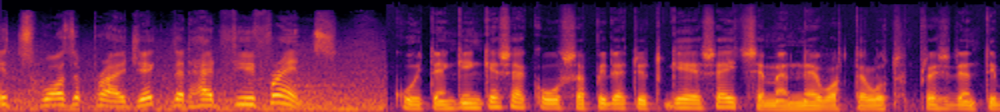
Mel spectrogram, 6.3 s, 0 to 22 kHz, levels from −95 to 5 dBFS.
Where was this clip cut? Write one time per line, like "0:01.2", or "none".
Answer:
0:02.4

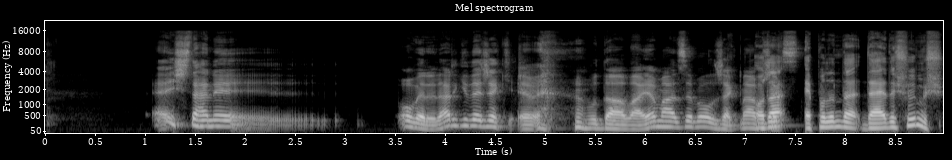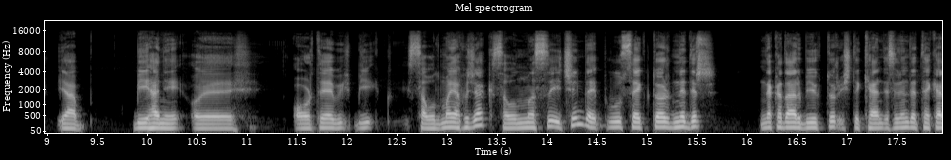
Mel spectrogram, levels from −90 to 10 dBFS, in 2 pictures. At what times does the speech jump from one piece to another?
none

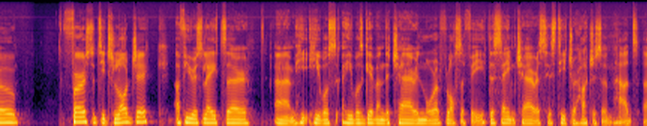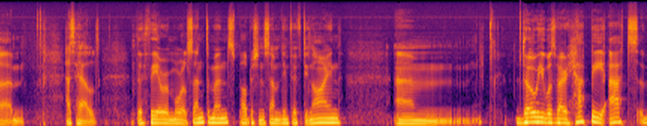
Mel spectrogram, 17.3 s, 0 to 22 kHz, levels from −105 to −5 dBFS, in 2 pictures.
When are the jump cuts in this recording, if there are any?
0:02.3
0:10.4

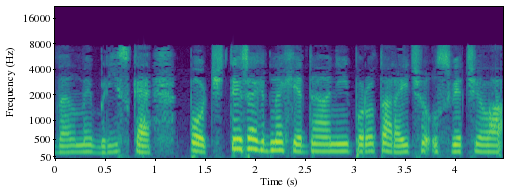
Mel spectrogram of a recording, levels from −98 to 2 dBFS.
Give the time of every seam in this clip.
0:01.2

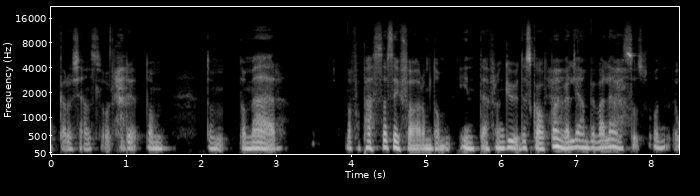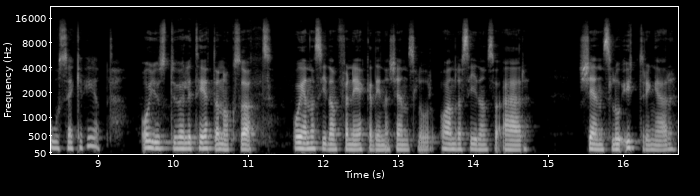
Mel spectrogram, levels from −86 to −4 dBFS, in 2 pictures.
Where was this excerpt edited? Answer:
none

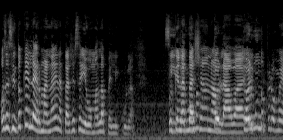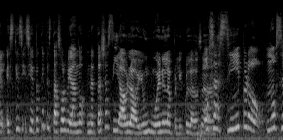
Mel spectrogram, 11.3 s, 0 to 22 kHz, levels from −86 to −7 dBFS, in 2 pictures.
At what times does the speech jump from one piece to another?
0:05.3

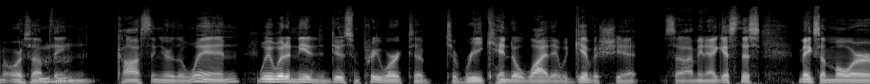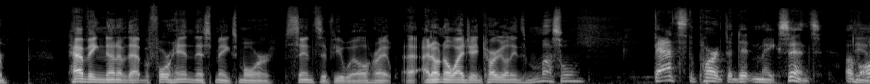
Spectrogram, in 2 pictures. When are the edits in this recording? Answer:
0:02.6
0:12.6

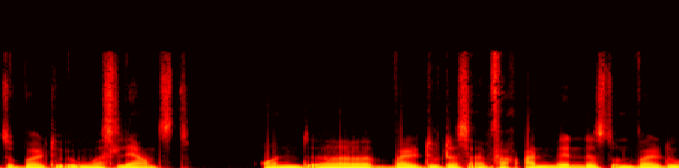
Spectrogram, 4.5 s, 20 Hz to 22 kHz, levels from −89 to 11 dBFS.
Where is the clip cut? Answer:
none

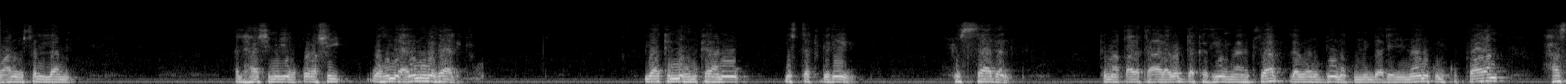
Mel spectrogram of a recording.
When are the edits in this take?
0:03.6

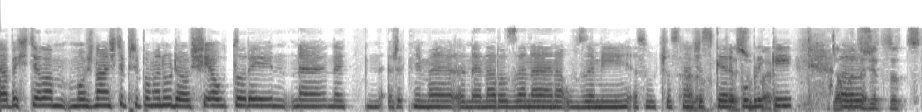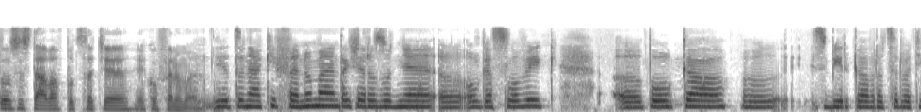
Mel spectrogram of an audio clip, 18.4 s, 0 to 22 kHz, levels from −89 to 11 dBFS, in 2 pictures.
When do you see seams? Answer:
none

